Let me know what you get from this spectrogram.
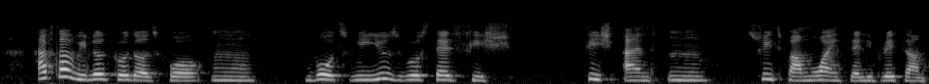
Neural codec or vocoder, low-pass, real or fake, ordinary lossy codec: codec, 16 kHz, 4.8 kbps, FACodec; 7.2 kHz; fake; none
